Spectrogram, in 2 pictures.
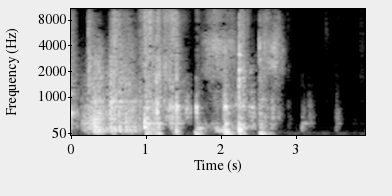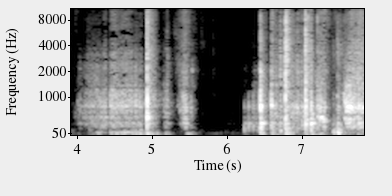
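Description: A cardboard box scrapes and taps as gloved hands handle it.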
